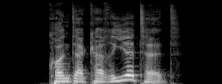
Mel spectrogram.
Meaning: inflection of konterkarieren: 1. second-person plural preterite 2. second-person plural subjunctive II
- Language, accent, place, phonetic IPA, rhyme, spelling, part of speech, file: German, Germany, Berlin, [ˌkɔntɐkaˈʁiːɐ̯tət], -iːɐ̯tət, konterkariertet, verb, De-konterkariertet.ogg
